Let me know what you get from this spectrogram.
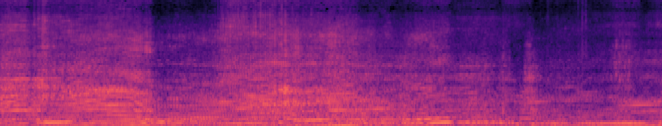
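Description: Dodge Challenger engines revving hard during burnouts in tyre smoke, the pitch rising and falling again and again over a steady deep engine drone.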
